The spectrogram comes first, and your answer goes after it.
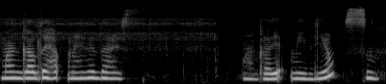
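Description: Woman plays a sweet fussing aunt in a toy-game story, very high voice, calls everyone dear. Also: flat delivery, moderate pace, dark tone, lightly acted. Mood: fond. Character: kind caring aunt, middle-aged woman. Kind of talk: toy game role-play voice-over.

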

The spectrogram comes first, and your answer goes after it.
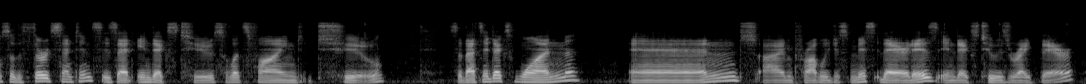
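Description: A man with a lowish voice walks through code in a relaxed coding tutorial, thinking aloud as he goes. The recording is dull and lo-fi, with keyboard typing behind him. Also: dry recording. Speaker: programming tutor.

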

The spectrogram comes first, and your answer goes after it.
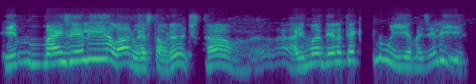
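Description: A man's voice: high voice, sing-song, normal speed, a bit bright. An older man from recalling old stories over a video call, hesitant and trailing off. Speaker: father telling family stories. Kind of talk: casual recollection. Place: home room, indoors. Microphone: laptop webcam on video call. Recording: dull lo-fi video call audio.

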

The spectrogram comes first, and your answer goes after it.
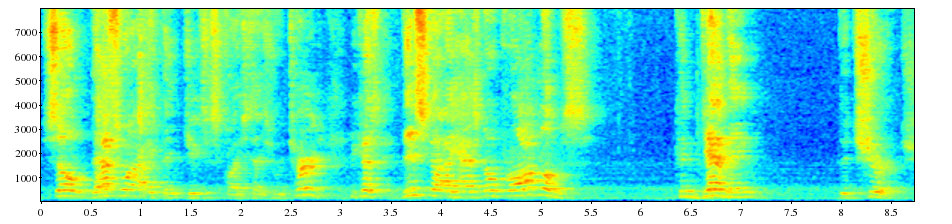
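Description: In a small wooden church sanctuary, an older pastor gives a blunt, folksy, sarcastic sermon, his high-pitched voice expressive and slow. The sound, picked up by a far camera behind the pews, is echoey and distant with a little hiss or hum.

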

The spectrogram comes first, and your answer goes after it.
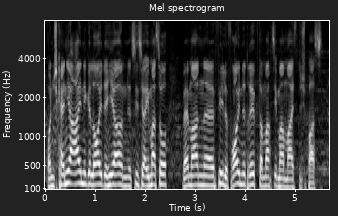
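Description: A man's voice: fairly high pitch, steady tone, brisk. A man in his forties, a guest at a New Year's Eve party, answering an interviewer with enthusiasm. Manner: enthusiastic, praising. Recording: loud music and crowd.

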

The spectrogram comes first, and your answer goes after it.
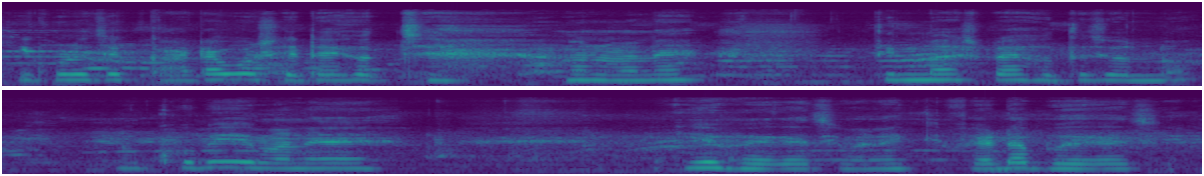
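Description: A young mother, chatting casually in a home vlog, speaking softly so as not to wake her husband, with many fillers. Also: on the high side, little pitch movement, normal speed, pauses often. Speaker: vlogger and mother. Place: sunny home balcony. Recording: clear background noise.

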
